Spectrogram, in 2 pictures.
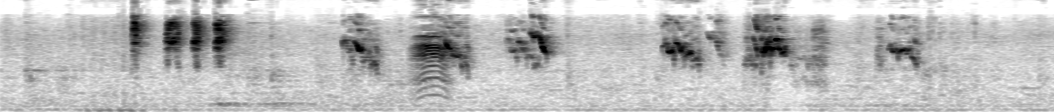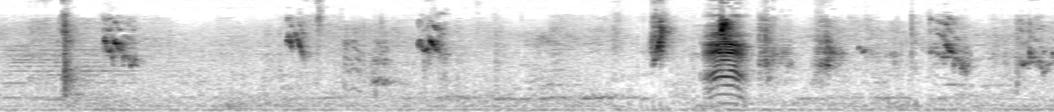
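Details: A pair of budgerigars calling steadily: irregular bright chirps and warbled squeaks, roughly one burst a second, some with ringing harmonic arches, over a low background hum.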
